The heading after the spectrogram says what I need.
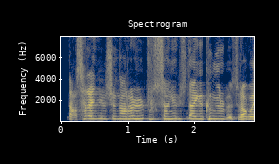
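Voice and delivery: lightly acted high plea; a touch of a beggar's cry; pleading cry. Acting the beggar's cry for mercy.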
